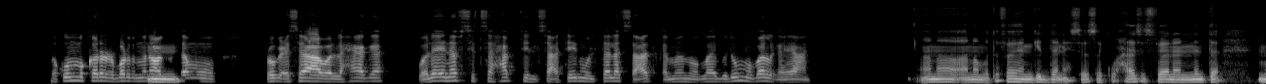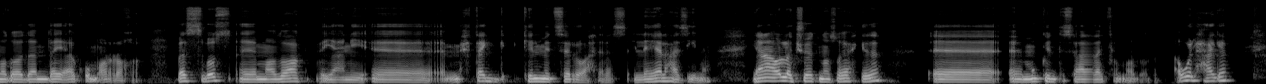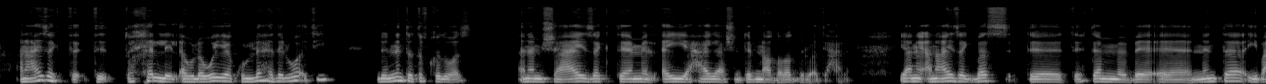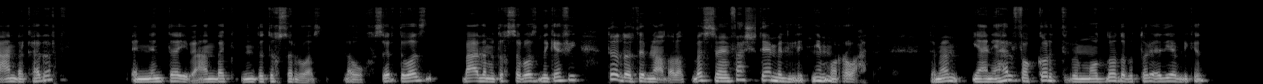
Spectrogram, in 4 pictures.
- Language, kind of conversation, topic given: Arabic, advice, إزاي أوازن بين تمرين بناء العضلات وخسارة الوزن؟
- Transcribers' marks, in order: tapping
